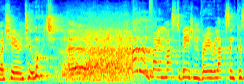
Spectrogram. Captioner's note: audience laughs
